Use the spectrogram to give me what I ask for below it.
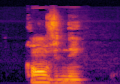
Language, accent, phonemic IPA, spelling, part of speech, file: French, Canada, /kɔ̃v.ne/, convenez, verb, LL-Q150 (fra)-convenez.wav
- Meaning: inflection of convenir: 1. second-person plural present indicative 2. second-person plural imperative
